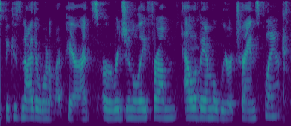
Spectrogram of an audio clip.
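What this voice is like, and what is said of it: Mild Southern US accent. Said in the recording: “you pick up on a Southern accent. ... Maybe a little more Southern ... Maybe not quite as Southern as my other fellow Alabamians”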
